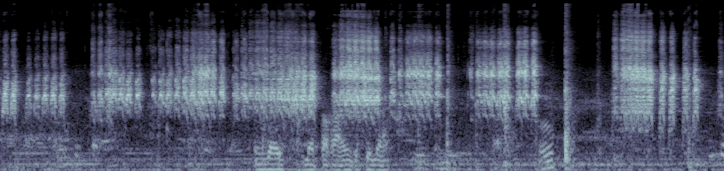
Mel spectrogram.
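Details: Myna kept as a pet, squawking while being fed: a run of grating, noisy bursts, some long and some clipped, coming every second or so, mixed with quieter rustling and faint sounds of handling.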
